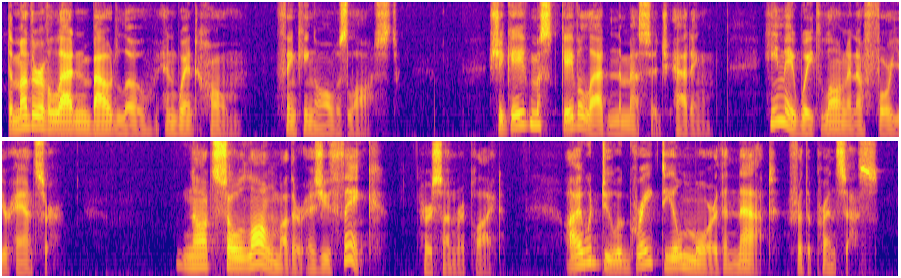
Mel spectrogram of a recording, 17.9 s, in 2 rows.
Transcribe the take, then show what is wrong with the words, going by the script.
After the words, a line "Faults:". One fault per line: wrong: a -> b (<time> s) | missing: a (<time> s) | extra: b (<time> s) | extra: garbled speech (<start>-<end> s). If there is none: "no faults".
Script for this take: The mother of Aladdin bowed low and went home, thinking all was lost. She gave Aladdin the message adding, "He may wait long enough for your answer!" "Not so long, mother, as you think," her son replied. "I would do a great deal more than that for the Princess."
The mother of Aladdin bowed low and went home, thinking all was lost. She gave gave Aladdin the message adding, "He may wait long enough for your answer!" "Not so long, mother, as you think," her son replied. "I would do a great deal more than that for the Princess."
Faults:
extra: gave (5.6 s)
